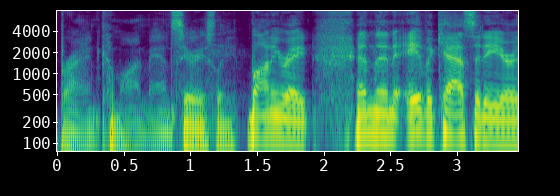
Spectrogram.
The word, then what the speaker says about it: Bonnie Raitt: Bonnie Raitt. I think that's right. Raitt. And if you're listening and you're a music snob and you're totally going, God, Brian, come on, man. Seriously. Bonnie Raitt.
